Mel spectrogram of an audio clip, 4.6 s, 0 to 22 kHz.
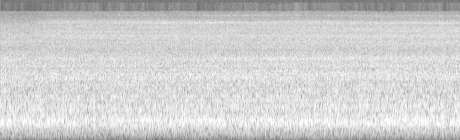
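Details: Used 16x40 gap-bed lathe turning steel, taking about a 5-thou depth-of-cut pass during inspection: a steady, even hum with a faint constant tone under a light hiss and no chatter or knocking, a smooth normal cut.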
